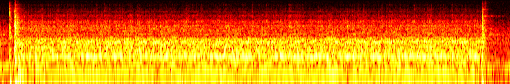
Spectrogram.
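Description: Metal lathe running: a click switches in a louder, steady mechanical drive whine, which cuts out with another click near the end, leaving the quieter hum of the running lathe.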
